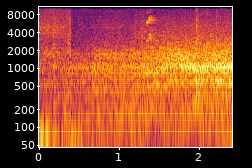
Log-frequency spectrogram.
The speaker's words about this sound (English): And I live on a pretty busy street, so that's how you hear all the cars.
